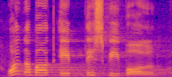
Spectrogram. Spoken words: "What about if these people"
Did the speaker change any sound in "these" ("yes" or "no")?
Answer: yes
